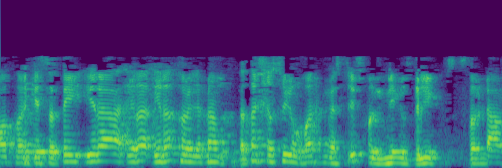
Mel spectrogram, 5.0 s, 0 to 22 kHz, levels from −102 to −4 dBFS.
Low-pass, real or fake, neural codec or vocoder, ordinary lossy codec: 5.4 kHz; fake; codec, 44.1 kHz, 3.4 kbps, Pupu-Codec; MP3, 24 kbps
